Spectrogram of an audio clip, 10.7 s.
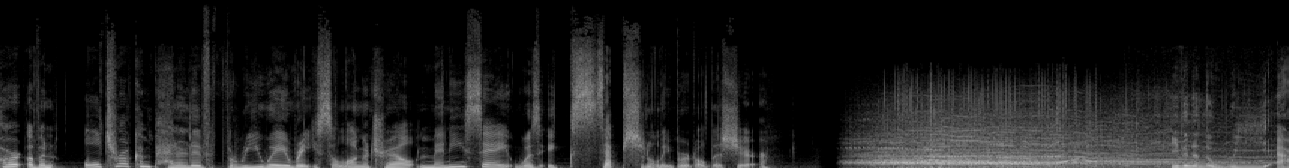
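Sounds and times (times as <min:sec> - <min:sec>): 
speech: 0:00.0 - 0:07.7, 0:09.8 - 0:10.7
raucous crowd on Front Street in Nome, Alaska cheering for a sled-dog musher: 0:07.0 - 0:10.7.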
